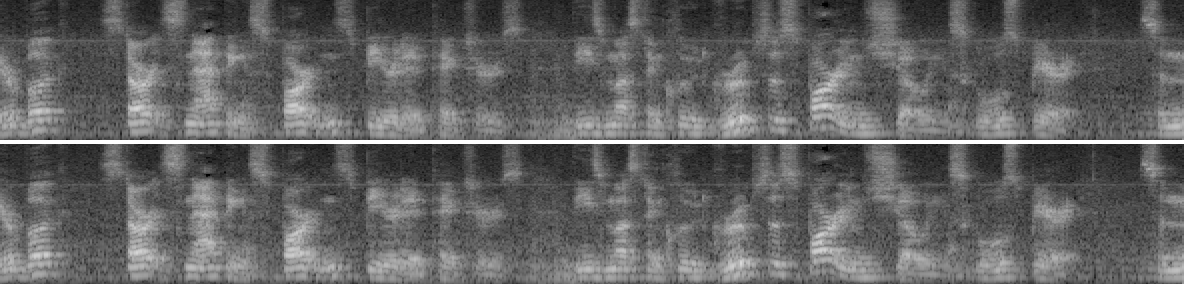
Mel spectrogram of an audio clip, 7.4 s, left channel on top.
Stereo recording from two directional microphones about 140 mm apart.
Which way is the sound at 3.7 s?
Centre (ahead or behind).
